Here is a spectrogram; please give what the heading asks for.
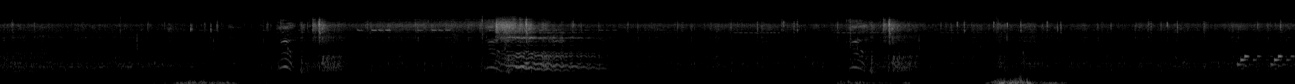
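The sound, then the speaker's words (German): A fast horse gallops in a video game, its hooves making a steady, rapid clip-clop clatter that runs throughout, with a few louder thumps mixed in. “Weil Epona kann halt so schon schnell laufen. Es hat Tempo 4, Stärke 4 und Ausdauer 4.”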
